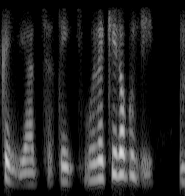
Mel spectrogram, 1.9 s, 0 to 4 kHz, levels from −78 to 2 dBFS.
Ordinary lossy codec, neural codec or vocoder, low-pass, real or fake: none; codec, 24 kHz, 0.9 kbps, WavTokenizer, large speech release; 3.6 kHz; fake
